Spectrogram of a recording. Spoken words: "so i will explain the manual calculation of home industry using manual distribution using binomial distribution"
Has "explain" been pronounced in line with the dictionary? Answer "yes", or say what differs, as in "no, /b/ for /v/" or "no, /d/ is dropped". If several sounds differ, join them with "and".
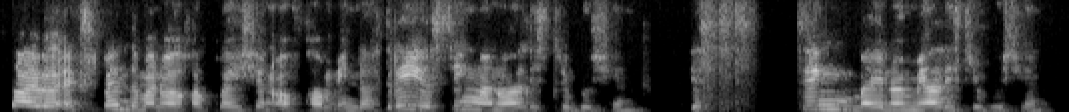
no, /l/ is dropped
